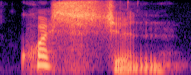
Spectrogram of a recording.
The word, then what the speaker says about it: question: anti and anti and question now back to two syllables here we did this I think yesterday quests your lips round question question and language round your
